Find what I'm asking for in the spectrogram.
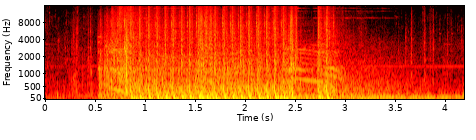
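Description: Rapid automatic gunfire from the starting gun in a video game rattles in a steady burst of about two seconds, then a brief second burst and fading echoes.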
